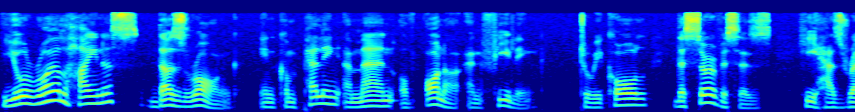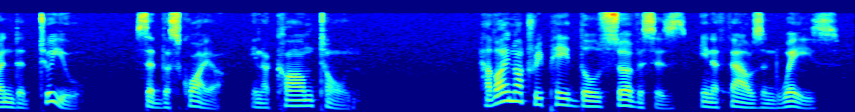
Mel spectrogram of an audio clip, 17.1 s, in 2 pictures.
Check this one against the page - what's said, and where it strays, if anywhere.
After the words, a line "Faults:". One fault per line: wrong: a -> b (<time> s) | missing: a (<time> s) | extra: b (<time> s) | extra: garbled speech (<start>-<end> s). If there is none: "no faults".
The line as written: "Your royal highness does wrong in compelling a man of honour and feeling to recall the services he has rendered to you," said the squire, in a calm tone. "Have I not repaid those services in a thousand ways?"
"Your royal highness does wrong in compelling a man of honour and feeling to recall the services he has rendered to you," said the squire, in a calm tone. "Have I not repaid those services in a thousand ways?"
Faults:
no faults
